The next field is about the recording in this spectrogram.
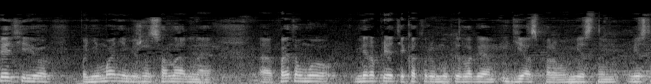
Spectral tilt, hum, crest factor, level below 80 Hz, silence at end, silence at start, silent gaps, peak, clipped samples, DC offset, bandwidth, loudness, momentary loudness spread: -6.5 dB/octave; none; 16 dB; -34 dBFS; 0 s; 0 s; none; -2 dBFS; under 0.1%; under 0.1%; 12 kHz; -18 LUFS; 7 LU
